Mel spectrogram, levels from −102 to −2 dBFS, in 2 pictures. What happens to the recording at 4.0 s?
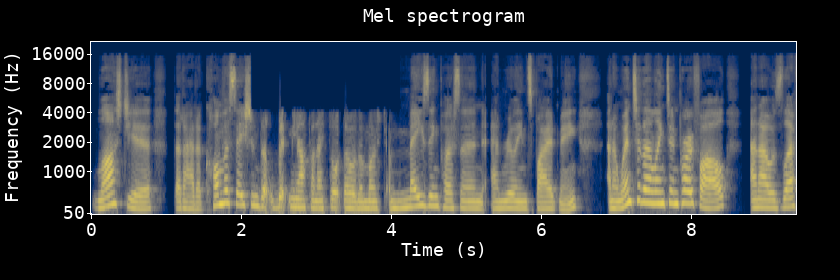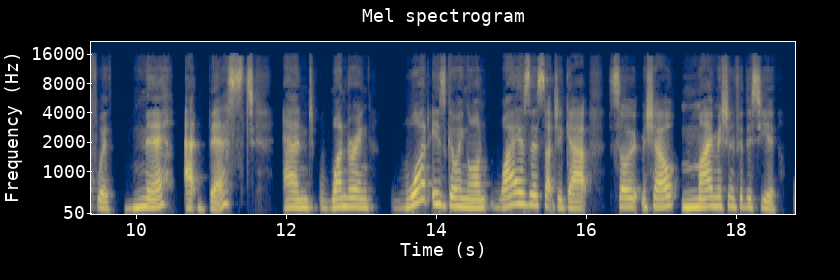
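The adaptive stream has dropped to a lower bitrate from 2.12 s to 4.12 s, and 4.0 s falls inside it. Nothing above 4.1 kHz remains, so the speech sounds dull, which fits a very low Opus rate near 8 kbit/s. Full quality returns abruptly, with no gap, just before "person and really inspired".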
